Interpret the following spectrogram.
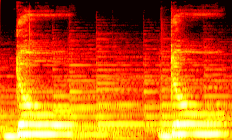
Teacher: Together with the D with the cross, we have Do, Do. And again, high rising broken tone.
